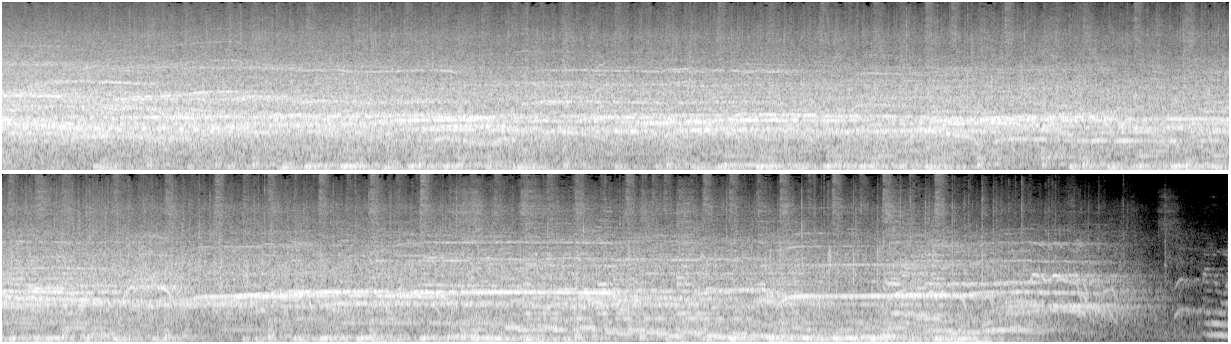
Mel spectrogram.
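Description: A large, young audience cheering loudly with many high shouts, and music playing underneath; the cheering dies down near the end.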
